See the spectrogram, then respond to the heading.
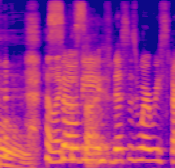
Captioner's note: laughs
